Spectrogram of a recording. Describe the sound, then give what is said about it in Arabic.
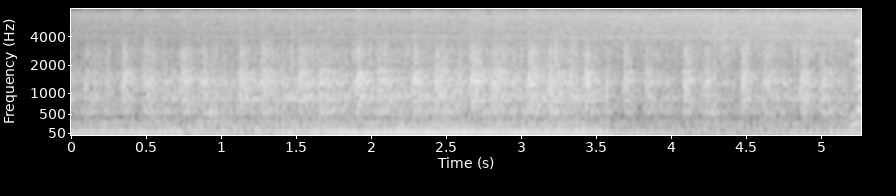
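Giant beetle wings buzz as the beetle flies with a rider on its back, heard as a loud, continuous low droning rumble with a hissing edge that holds steady throughout. “هذا سيدي يطير، يطير راكبا خنفساء كأنه على متن حصان.”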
